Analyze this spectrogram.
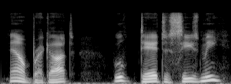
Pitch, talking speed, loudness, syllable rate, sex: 130 Hz, 180 wpm, -16 LUFS, 5.1 syllables/s, male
